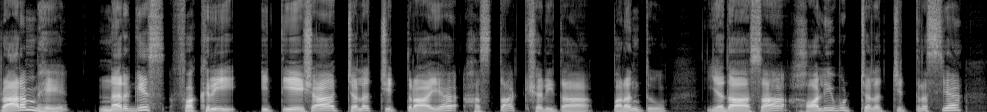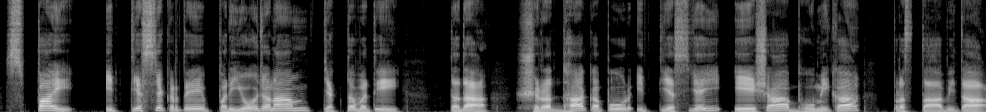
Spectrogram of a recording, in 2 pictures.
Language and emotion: Sanskrit, neutral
